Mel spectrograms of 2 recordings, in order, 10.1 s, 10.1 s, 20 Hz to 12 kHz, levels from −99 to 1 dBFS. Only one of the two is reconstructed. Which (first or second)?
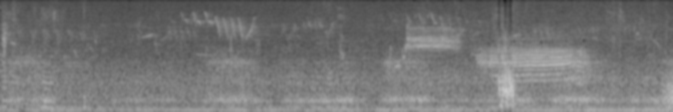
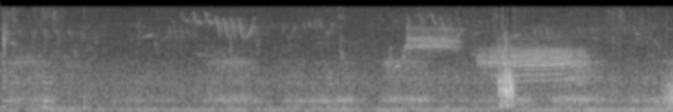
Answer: first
